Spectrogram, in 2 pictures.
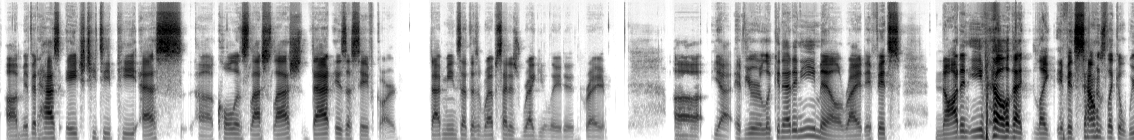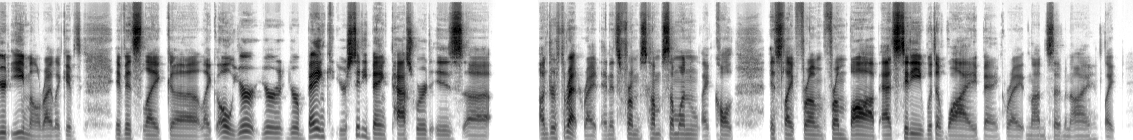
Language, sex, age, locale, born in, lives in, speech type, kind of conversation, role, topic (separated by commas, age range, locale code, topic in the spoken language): English, male, 35-39, en-US, United States, United States, conversation, podcast, guest, How has modern technology changed the way we think about and protect our personal privacy?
